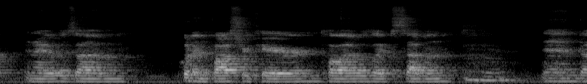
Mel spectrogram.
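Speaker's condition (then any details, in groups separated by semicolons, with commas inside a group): Cerebral palsy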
